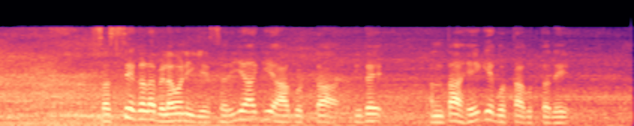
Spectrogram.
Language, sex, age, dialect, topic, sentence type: Kannada, male, 18-24, Coastal/Dakshin, agriculture, question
